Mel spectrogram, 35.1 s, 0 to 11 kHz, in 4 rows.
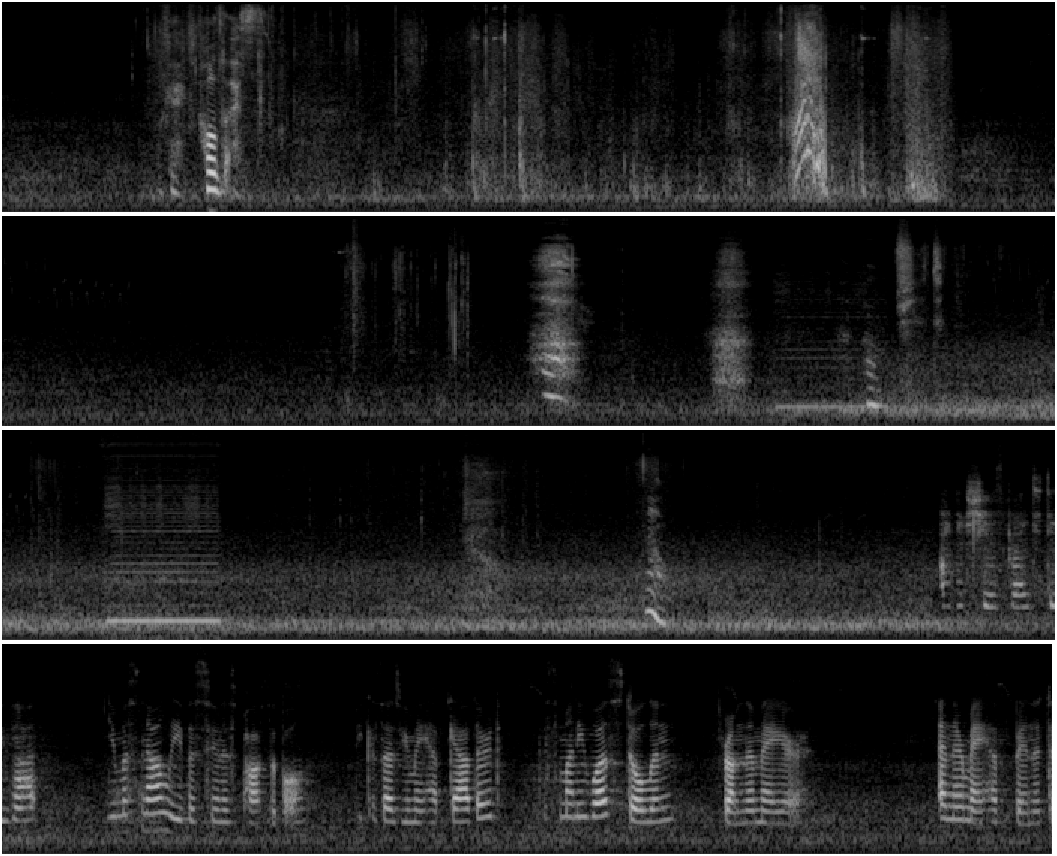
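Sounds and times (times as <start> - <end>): bag contents rustling: 1.2 - 8.0
handbag zipper opening: 6.4 - 7.9
low steady buzz: 13.2 - 35.0.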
